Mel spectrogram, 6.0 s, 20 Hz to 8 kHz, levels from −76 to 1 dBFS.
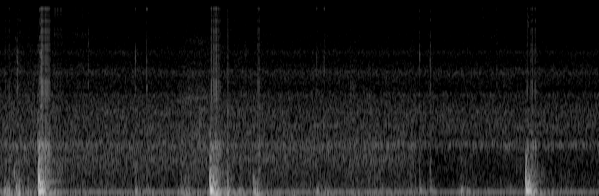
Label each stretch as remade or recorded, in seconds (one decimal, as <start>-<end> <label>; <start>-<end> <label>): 0.0-6.0 recorded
